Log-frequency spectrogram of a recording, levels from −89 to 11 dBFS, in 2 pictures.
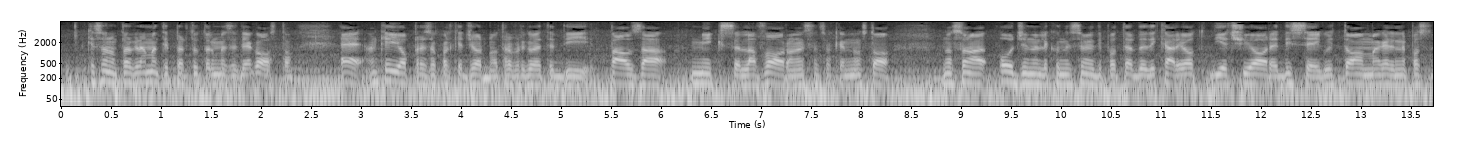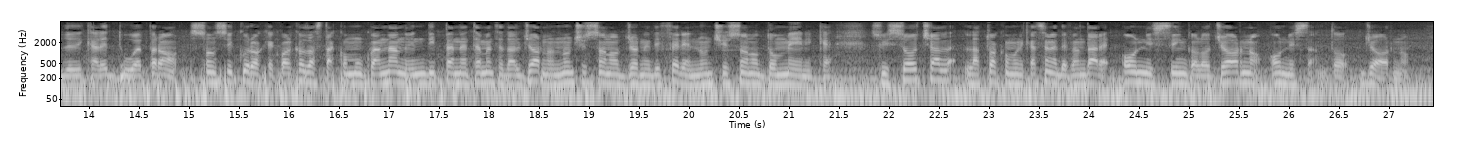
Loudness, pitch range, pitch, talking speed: -14 LUFS, 110-130 Hz, 120 Hz, 170 wpm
